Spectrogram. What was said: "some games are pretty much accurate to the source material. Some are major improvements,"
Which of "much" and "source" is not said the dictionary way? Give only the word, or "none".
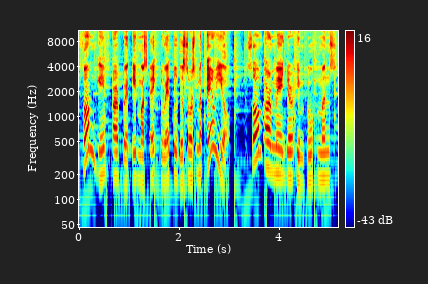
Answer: much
